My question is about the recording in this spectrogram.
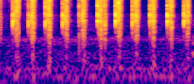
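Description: A ferrocerium fire-starter rod scraped hard and fast with a striker, about six or seven short, sharp strokes a second, showering sparks onto grass-and-twig tinder that is not dry enough to catch.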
